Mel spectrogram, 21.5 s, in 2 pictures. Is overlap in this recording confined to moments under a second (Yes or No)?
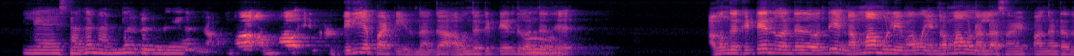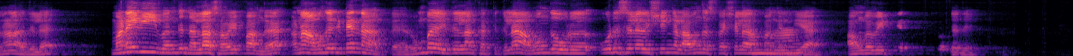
Yes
